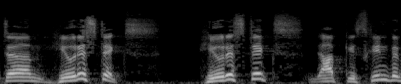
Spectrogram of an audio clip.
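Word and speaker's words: heuristic: general strategy of problem solving are called ह्यूरिस्टिक spelling देख लीजिए और इसका प्रोनंसिएशन भी समझ लीजिए ह्यूरिस्टिक एच ई यू आर ए एस टी आई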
